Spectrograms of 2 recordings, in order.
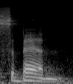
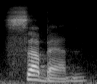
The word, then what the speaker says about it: seben: to a cobra, was seben. And Seben? Seben. But it didn't work if you said saben. It was seben.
